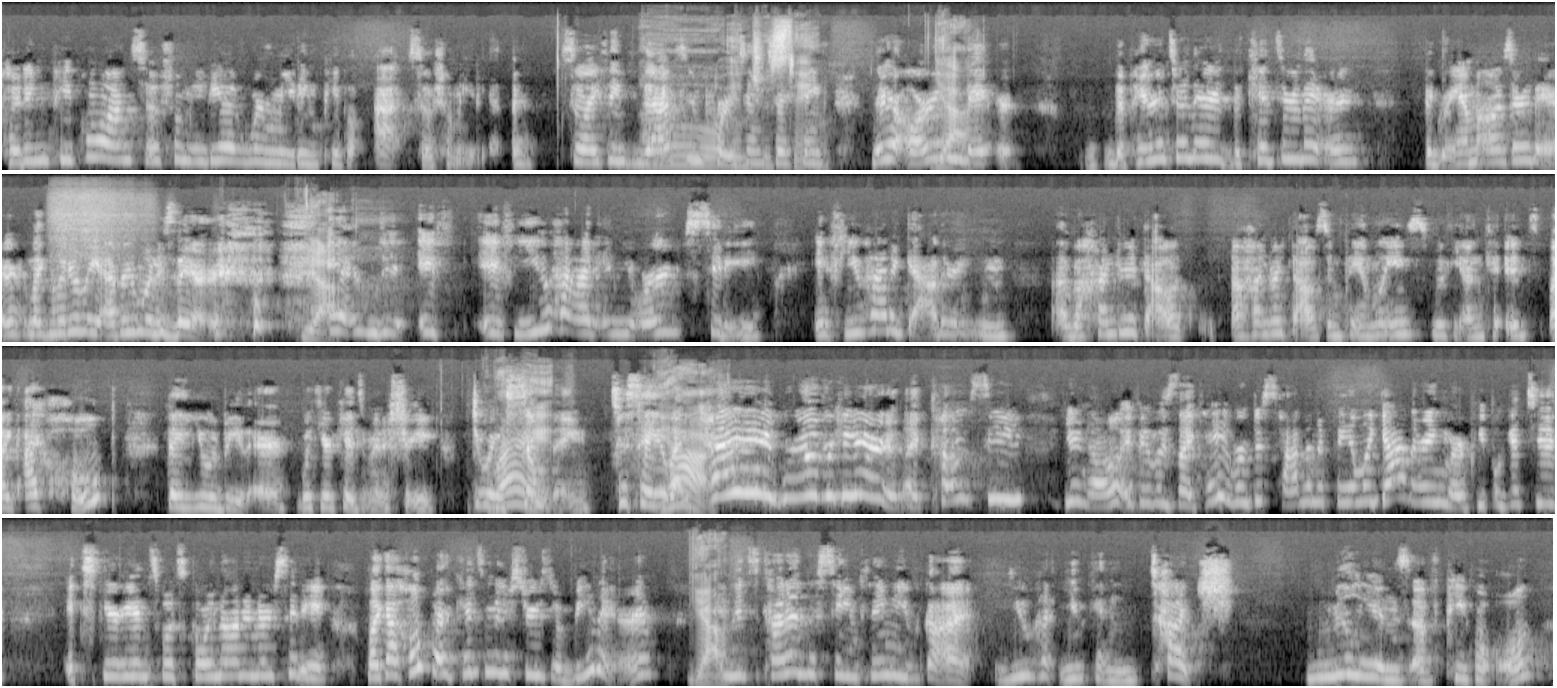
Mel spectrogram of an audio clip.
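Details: adult woman with spasmodic dysphonia, a vocal cord spasm she describes in her own speech during a podcast interview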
